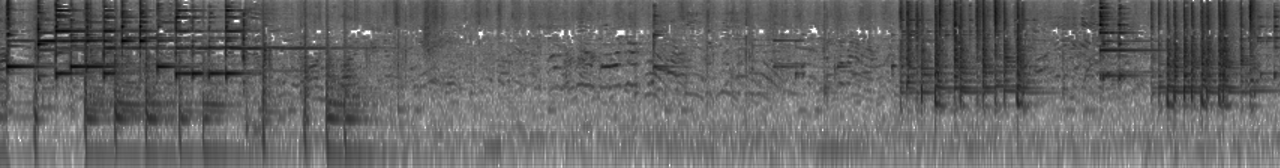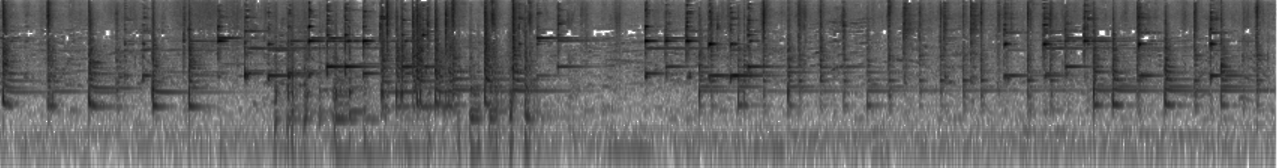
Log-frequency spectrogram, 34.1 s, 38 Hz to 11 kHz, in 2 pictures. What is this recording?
zoo amazon percussion
Walking through the Miami Metro Zoo with Olympus DS-40 and Sony ECMDS70P. Percussion instruments.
